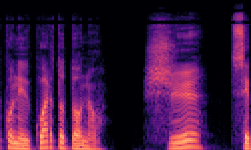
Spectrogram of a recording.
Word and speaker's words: 识: 识， Se pronuncia con el cuarto tono.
